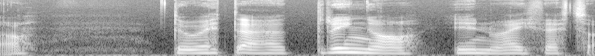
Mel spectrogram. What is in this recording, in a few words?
"dringo", Welsh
